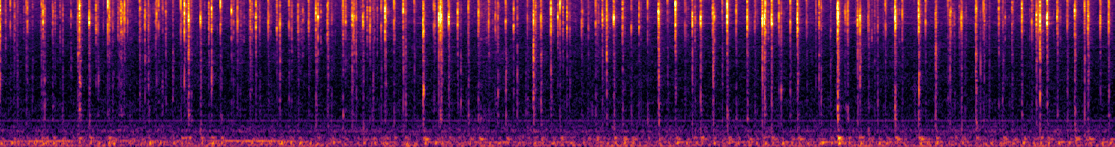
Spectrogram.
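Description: Both hands type steadily with their fingertips on the black plastic chiclet keys of a silver Acer laptop resting on a desk in dim light. A rapid, continuous stream of short, dry clicks and taps is heard, with no ringing after each press. A steady low hum runs underneath at an even level throughout.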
